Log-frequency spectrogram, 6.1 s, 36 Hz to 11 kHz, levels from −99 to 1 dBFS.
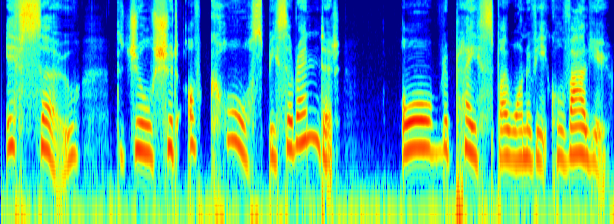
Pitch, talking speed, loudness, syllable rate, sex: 230 Hz, 145 wpm, -20 LUFS, 5.2 syllables/s, female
